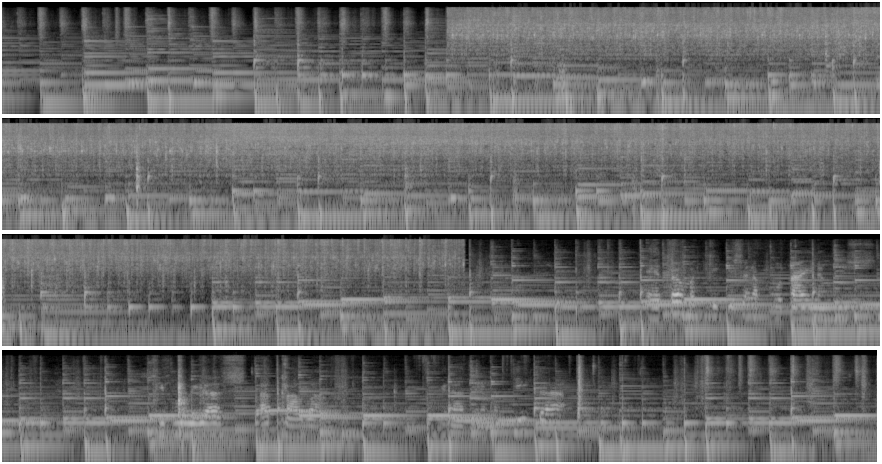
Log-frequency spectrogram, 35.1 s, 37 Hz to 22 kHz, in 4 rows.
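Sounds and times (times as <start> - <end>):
background guitar music: 0.0 - 35.0
chicken sizzling in hot oil: 4.4 - 22.2.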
